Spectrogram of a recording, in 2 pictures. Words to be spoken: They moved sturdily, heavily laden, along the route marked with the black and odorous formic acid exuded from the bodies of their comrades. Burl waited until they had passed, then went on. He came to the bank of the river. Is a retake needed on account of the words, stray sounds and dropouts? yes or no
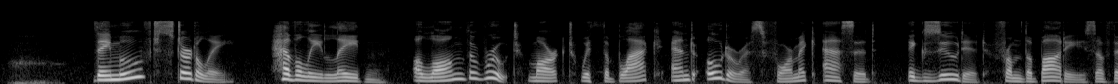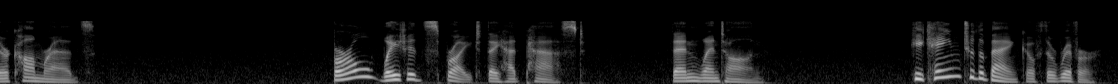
yes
